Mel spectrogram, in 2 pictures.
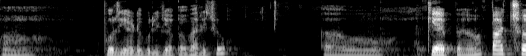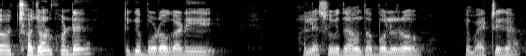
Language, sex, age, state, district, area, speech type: Odia, male, 18-30, Odisha, Subarnapur, urban, spontaneous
